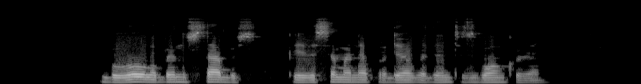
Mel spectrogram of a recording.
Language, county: Lithuanian, Klaipėda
